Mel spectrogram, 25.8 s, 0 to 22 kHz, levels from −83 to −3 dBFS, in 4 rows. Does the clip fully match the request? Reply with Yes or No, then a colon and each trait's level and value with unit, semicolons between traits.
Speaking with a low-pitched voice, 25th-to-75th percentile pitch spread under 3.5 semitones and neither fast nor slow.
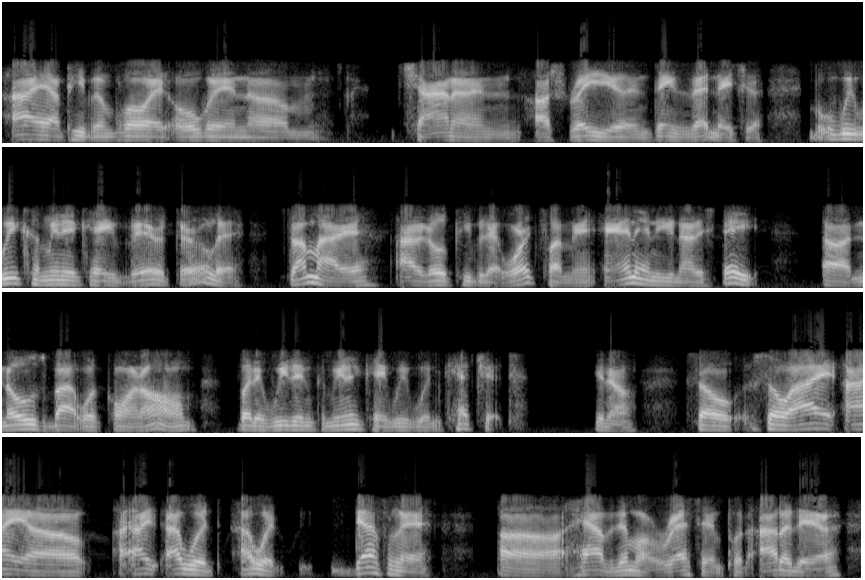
Yes: low, 100 Hz; average, 2.7 semitones; average, 165 wpm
